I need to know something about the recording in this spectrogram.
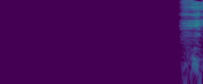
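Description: Near silence, then near the end a man's breathy exhale as a laugh begins.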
